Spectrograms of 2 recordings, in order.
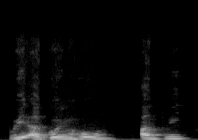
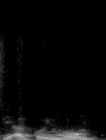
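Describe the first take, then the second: First: "aren't we?" rising at the end; question tag with rising tune. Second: Said in the usual way. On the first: Shown as a demonstration. Teacher demonstrating a tag question to students, rising. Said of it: "we will add a question tag and we will say". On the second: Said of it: "An example I gave there was".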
